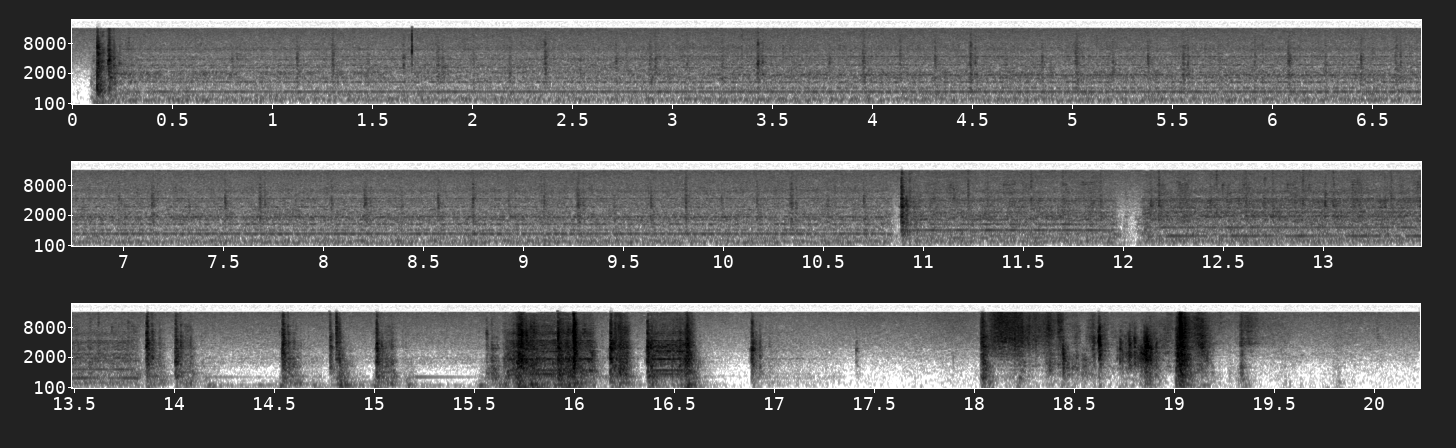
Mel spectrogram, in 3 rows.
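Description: Canon PIXMA MX340 inkjet printer printing a page. It starts suddenly into a steady mechanical whir with a few held tones, shifts pitch twice about eleven and twelve seconds in, then gives a run of louder short bursts of mechanical noise in the last few seconds as the page is finished.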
